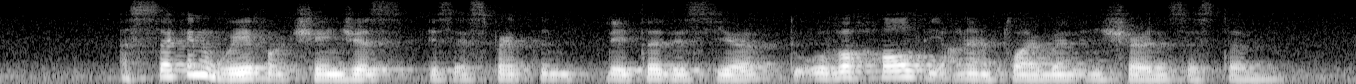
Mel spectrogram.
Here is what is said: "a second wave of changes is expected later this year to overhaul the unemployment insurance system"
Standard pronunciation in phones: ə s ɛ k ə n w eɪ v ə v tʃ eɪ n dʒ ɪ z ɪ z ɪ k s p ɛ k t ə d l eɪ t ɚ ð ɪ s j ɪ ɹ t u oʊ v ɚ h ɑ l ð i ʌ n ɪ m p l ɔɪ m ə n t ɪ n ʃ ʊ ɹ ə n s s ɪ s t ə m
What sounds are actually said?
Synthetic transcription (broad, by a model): ə s ɛ k ə n w eɪ f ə tʃ eɪ n dʒ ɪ s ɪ s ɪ k s p ɛ k t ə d l eɪ t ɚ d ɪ s j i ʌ t u oʊ v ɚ h ɑ l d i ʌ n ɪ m p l ɔɪ m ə n t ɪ n ʃ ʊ ɹ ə n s s ɪ s t ə m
